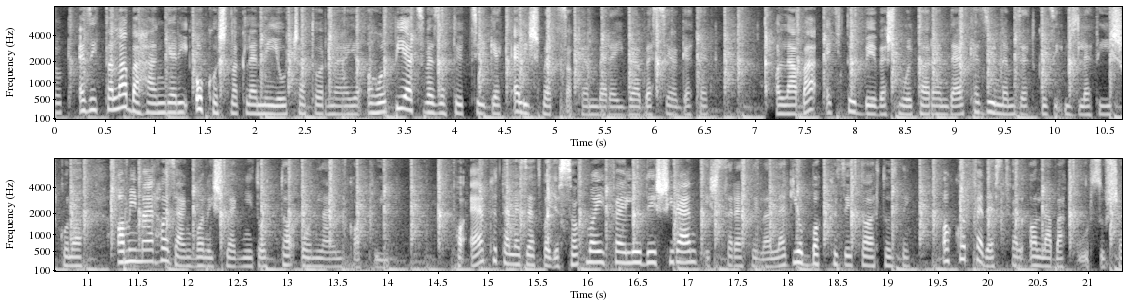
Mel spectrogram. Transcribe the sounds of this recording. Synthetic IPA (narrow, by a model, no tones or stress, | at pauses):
okɛzit̪ːɒlɒbaɦaŋɡɛɾiʔo̞ko̞ʃnɒklɛnːijoːt͡ʃɒt̪o̞rnaːjɒʔɒɦo̞lpijɒt̪sʋɛzɛt̪øːt̪seːɡɛkʰɛliʃmɛrt̪sɒkɛmbɛɾɛjivɛlbɛseːlɡɛt̪ɛkɒlabaʔɛɟt̪ø̞bːeːvɛʃmult̪ɒɾɛnd̪ɛlkɛzøːnɛmzɛt̪kø̞ziʔyzlɛt̪iiʃko̞lɒɒmimaːrɦɒzaːŋɡbɒniʃmɛɡɲit̪o̞t̪ːɒʔo̞nlaːjnkɒpujit̪hɒ̰ʔɛlkøt̪ɛlɛzɛt̪ʋɒɟɒsɒkmɒjifɛjløːd̪eːʃiɾaːnt̪ḛːʃsɛɾɛt̪neːlɒlɛɡjo̞bːɒkːø̞zeːt̪ɒrt̪o̞zniɒkːo̞rfɛd̪ɛst̪fɛlɒlabakṵrz̥uʃɒ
